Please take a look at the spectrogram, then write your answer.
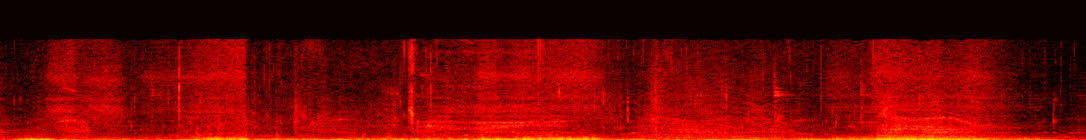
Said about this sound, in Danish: Der er jo god gang i vinden herude, men det har ikke været helt slemt. Jeg frygtede lige pludselig, at det skulle blæse meget op.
